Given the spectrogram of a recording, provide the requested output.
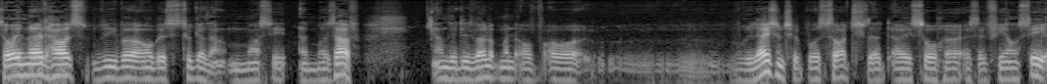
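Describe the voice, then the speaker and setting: A man with a German accent talks at a moderate pace in a medium pitch, with ordinary pitch variation and big swings in loudness. The recording is very clean, with a silent background. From Germany. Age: 60s. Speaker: investor. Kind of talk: testimony. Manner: halting.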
